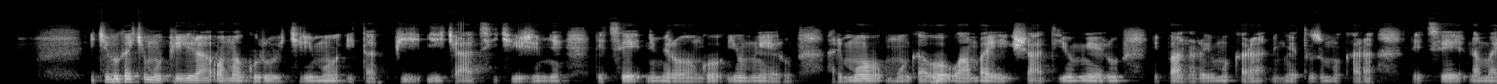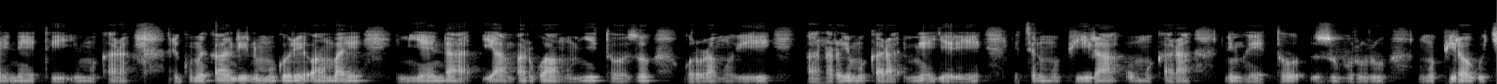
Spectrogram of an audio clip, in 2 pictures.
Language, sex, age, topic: Kinyarwanda, male, 18-24, government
